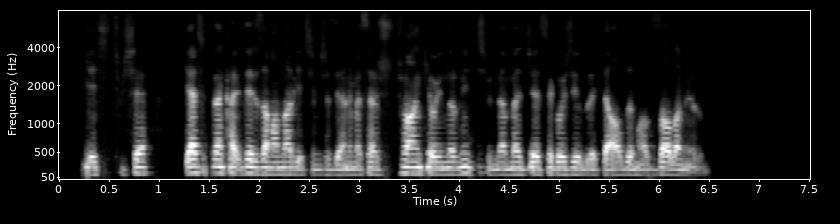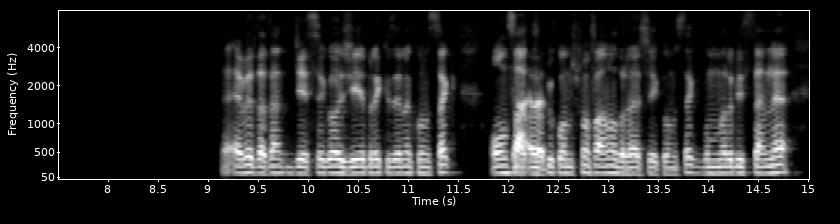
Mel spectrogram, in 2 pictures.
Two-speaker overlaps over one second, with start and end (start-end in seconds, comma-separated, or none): none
